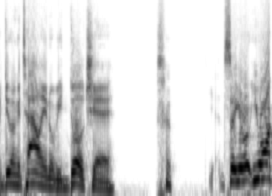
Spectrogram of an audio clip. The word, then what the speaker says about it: Dolce: But like if we were doing Italian, it would be Dolce. So you are correct. You are correct in the classic Italian pronunciation of Dolce.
